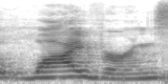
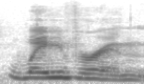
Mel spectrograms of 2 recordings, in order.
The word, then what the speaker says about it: wyvern: So, wyverns. Tell them how you say wy waver. Waver. But you got to you got to put the the thing going on at the beginning, you know.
